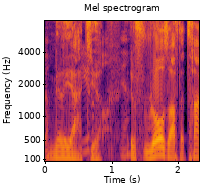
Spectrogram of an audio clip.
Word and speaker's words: Migliaccio: But Migliaccio, if you Yeah. say it in Italian. oh The G no, is silent. really? Silent, yeah. Migliaccio. Migliaccio.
